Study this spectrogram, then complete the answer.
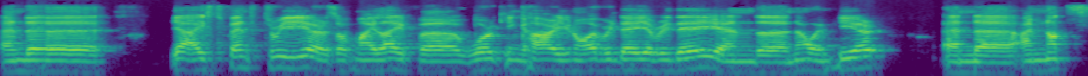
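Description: A man's medium-pitched voice with an Italian accent, flat monotone intonation and a moderate pace. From Italy. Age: 20s. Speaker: calisthenics athlete. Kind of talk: interview. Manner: halting.

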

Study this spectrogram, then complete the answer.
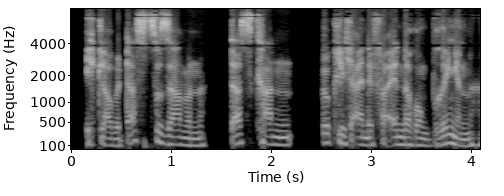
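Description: A plain, everyday voice, a man speaks at a medium pitch and moderate pace with ordinary pitch variation, the sound dry and close with no echo. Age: 20s. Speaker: portfolio manager. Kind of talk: interview.

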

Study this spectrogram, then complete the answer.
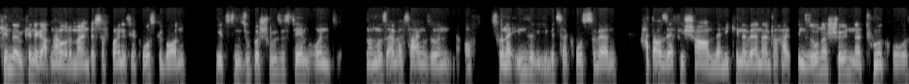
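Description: Medium pitch and ordinary pitch variation mark this man's voice. He talks very fast. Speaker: reality TV contestant. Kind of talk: casual interview. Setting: outdoors.

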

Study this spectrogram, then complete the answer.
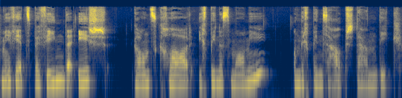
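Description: A woman speaks with lively intonation and a dark, mellow tone on a very clean recording with a silent background. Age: 30s. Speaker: podcast host, small business owner. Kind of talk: personal monologue.

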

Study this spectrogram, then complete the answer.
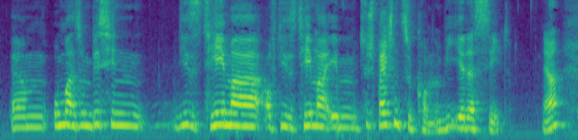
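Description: A man with a high pitch speaks at a moderate pace. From Hesse, Germany. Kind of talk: casual interview.

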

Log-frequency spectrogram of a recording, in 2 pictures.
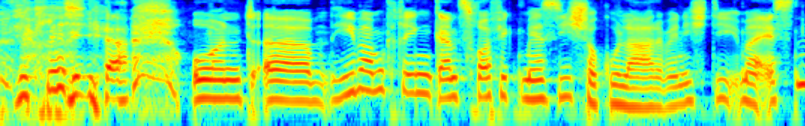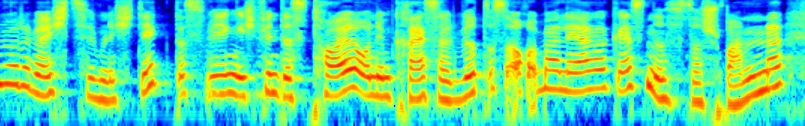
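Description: The speaker goes at a fairly quick pace with very wide pitch swings. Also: woman, fairly high pitch for a woman. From Hesse, Germany. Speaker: head midwife. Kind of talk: podcast interview.

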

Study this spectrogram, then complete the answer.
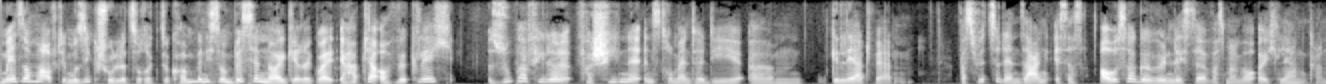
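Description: In a plain, everyday voice, a woman with a medium pitch speaks at a moderate pace with lively intonation. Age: 20s. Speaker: podcast host. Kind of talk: casual interview. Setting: studio.

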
